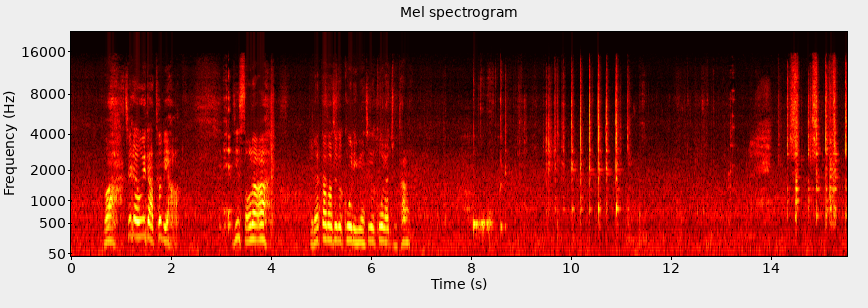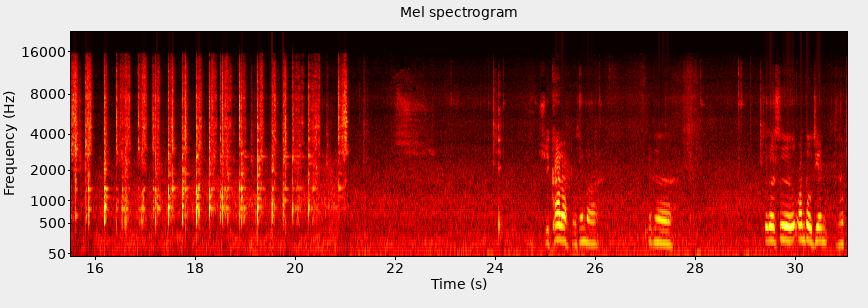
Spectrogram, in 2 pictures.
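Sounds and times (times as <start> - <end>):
metal spatula scraping a pan: 14.3 - 21.1.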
